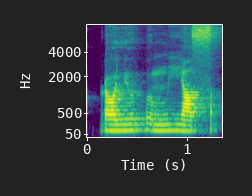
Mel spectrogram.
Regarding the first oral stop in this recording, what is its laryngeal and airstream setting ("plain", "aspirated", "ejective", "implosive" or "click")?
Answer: implosive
